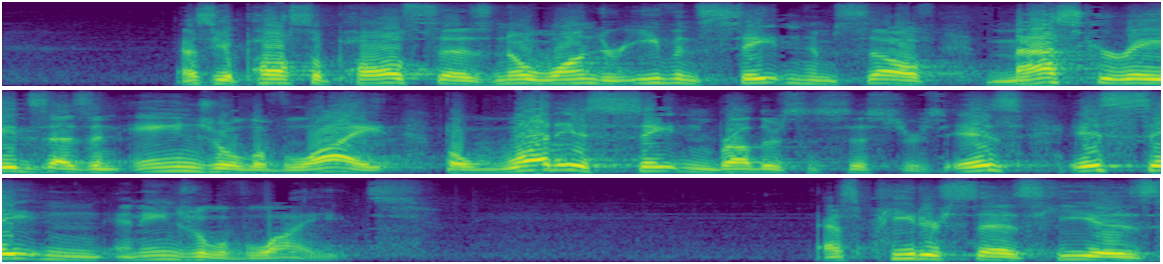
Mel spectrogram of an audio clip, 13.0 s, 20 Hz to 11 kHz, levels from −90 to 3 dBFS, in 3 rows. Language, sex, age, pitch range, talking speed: English, male, 40-59, 120-155 Hz, 160 wpm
